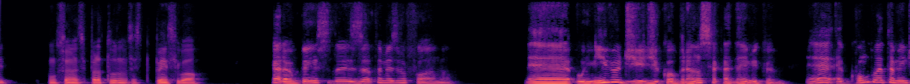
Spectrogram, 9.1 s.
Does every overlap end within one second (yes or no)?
yes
